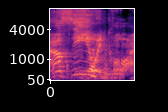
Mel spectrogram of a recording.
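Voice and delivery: shrill, blaring, loud comic yell. Joking around, the speaker delivers the line as a Gilbert Gottfried impression. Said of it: "Get your Gilbert Godfrey voice going for that".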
